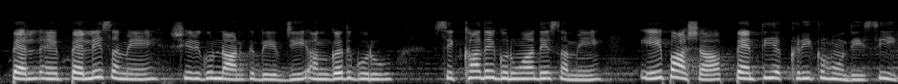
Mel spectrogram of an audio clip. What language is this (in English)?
Punjabi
